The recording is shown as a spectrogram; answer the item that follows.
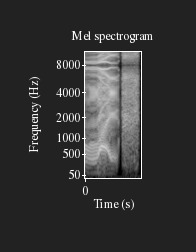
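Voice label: ROBVOX, robot voice; X-Static Goldmine 1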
